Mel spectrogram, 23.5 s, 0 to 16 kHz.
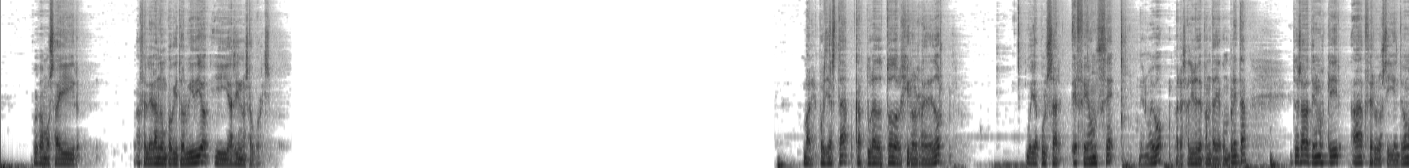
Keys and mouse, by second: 5.0 alt+click, 5.3 super+Print, 5.5 alt+click, 5.8 super+Print, 6.2 super+Print, 6.5 alt+click, 6.8 super+Print, 6.9 alt+click, 7.2 super+Print, 7.5 super+Print, 7.7 alt+click, 7.9 super+Print, 8.1 alt+click, 8.4 super+Print, 8.5 alt+click, 9.2 super+Print, 9.9 alt+click, 10.3 super+Print, 10.4 alt+click, 10.7 super+Print, 10.8 alt+click, 10.9 alt+click, 11.1 super+Print, 11.5 super+Print, 11.6 alt+click, 11.8 super+Print, 11.9 alt+click, 12.1 super+Print, 12.2 alt+click, 12.4 super+Print, 12.7 super+Print, 18.7 F11.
